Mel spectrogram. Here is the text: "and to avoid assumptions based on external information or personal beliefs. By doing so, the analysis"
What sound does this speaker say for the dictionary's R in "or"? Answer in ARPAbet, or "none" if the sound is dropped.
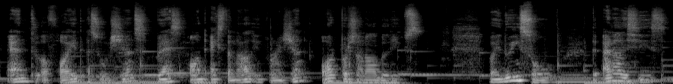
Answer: R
